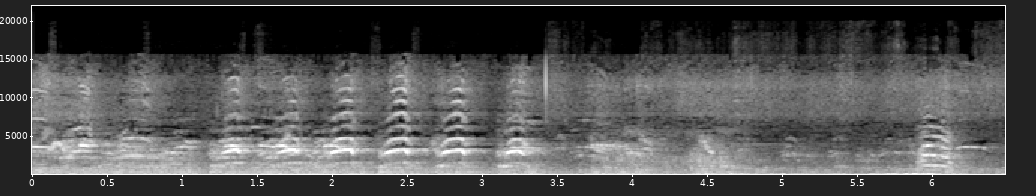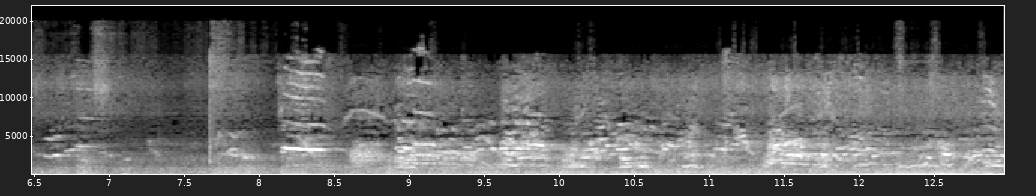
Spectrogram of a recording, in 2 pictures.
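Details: Seagulls at Rockaway Beach calling while being served lunch outside a restaurant: many overlapping squealing, harmonic cries in rapid, irregular bursts with some sharp louder notes, over steady outdoor background noise.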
